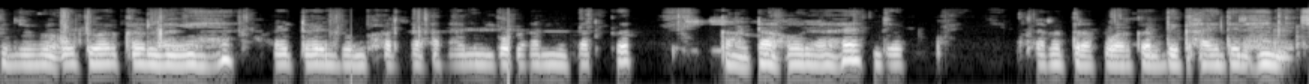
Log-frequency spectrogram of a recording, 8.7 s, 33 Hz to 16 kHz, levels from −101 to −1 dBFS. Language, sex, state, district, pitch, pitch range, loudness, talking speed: Hindi, male, Uttar Pradesh, Ghazipur, 150 Hz, 145-150 Hz, -19 LUFS, 130 wpm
